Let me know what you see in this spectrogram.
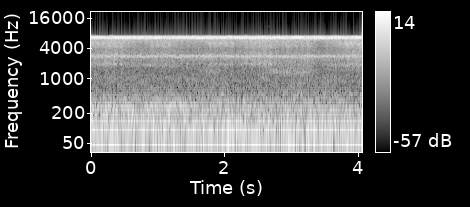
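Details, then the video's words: Summer dusk chorus of male cicadas in Georgia, USA, calling to attract females: a constant shrill hiss with a bright sustained high tone that holds level throughout, over a soft low murmur. "Cicadas at Dusk, Summer Night"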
